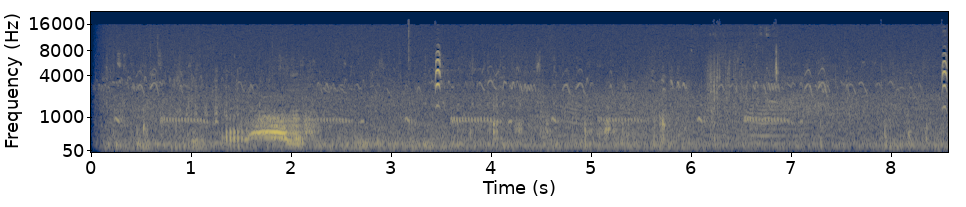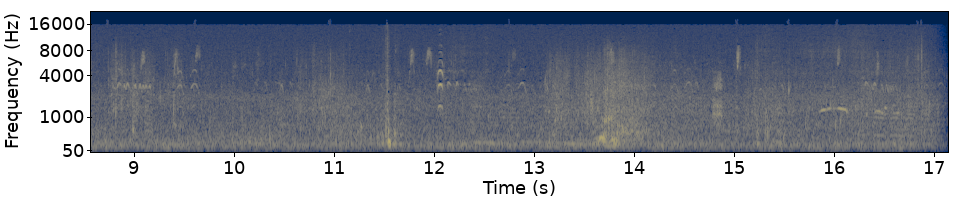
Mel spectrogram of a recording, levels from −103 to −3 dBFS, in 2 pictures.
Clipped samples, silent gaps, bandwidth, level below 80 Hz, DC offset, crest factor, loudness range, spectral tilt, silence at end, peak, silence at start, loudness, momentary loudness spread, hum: under 0.1%; none; 16 kHz; -78 dBFS; under 0.1%; 28 dB; 9 LU; -2.5 dB/octave; 0 s; -12 dBFS; 0.05 s; -39 LUFS; 14 LU; none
